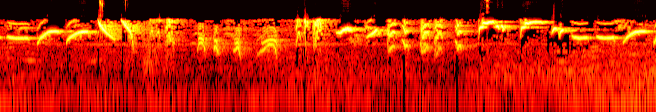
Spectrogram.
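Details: Oriental magpie-robin singing in full, loud ngeplong style to call out rivals: a fast, varied run of clear rising whistles and sharp chirps, roughly three to four notes a second, with short buzzy bursts between them.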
